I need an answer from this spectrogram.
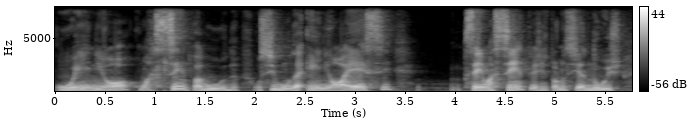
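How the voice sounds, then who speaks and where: A man's voice: mid-range voice, moderate pace, a little mellow. A Brazilian man with a Brazilian Portuguese accent, teaching a casual French lesson, explaining step by step with small jokes.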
